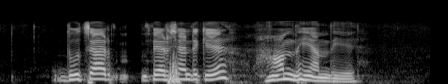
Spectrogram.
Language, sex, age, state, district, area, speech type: Maithili, female, 45-60, Bihar, Begusarai, rural, spontaneous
